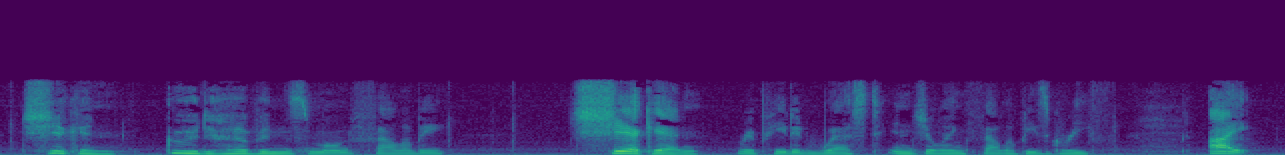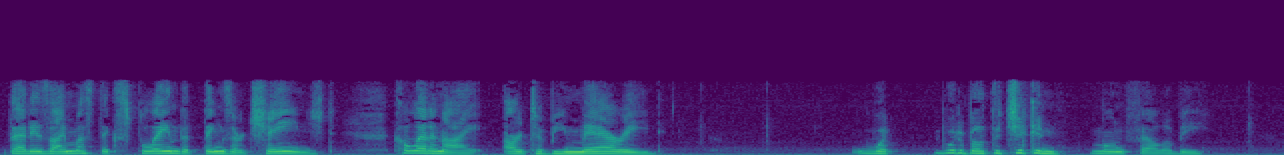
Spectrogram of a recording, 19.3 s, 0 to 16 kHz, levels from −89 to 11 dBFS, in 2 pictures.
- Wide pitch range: No, average, 3.8 semitones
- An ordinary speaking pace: No, slow, 110 wpm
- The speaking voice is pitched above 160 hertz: Yes, medium, 185 Hz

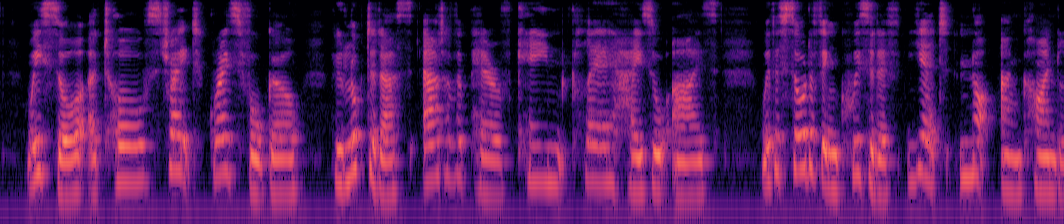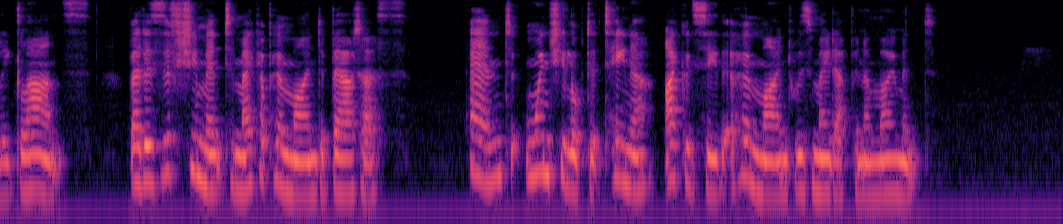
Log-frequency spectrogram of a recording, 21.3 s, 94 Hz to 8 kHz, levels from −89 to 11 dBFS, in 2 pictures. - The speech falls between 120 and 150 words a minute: No, average, 165 wpm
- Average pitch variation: No, wide, 6.8 semitones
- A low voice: No, high, 220 Hz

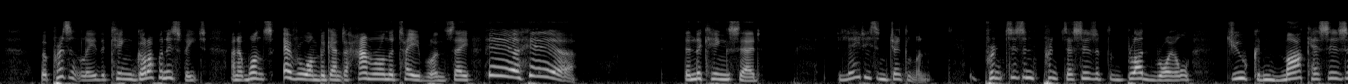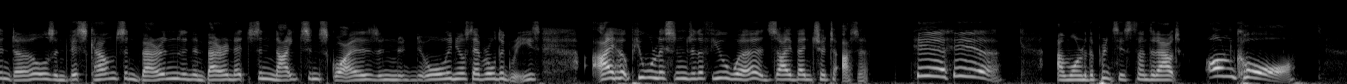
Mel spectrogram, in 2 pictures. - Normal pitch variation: Yes, average, 4.7 semitones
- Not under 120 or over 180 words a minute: No, average, 190 wpm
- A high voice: Yes, high, 240 Hz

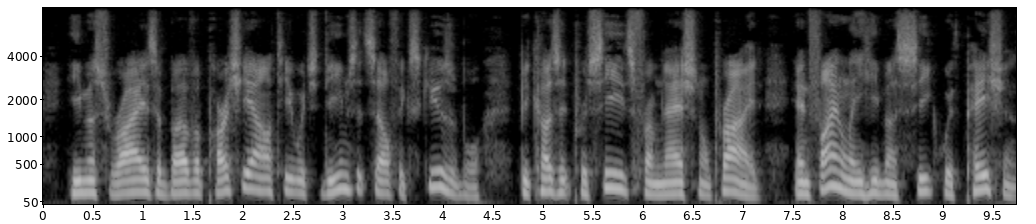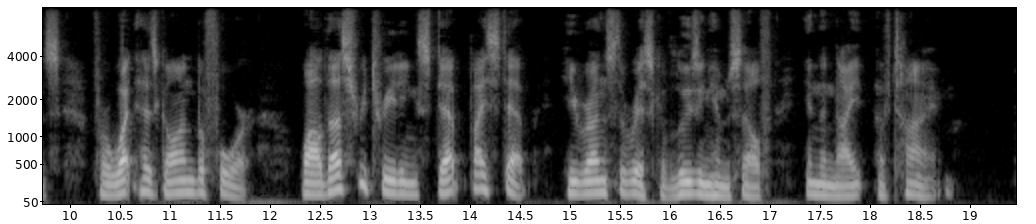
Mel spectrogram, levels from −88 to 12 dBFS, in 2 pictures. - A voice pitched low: Yes, low, 130 Hz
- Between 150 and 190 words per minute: No, average, 140 wpm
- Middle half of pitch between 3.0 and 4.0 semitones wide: Yes, average, 3.6 semitones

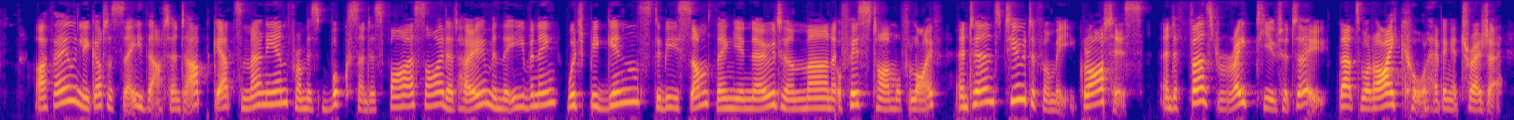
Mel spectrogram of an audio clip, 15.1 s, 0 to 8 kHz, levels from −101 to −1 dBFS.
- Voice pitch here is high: Yes, high, 245 Hz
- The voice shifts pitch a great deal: Yes, wide, 5.9 semitones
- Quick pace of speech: Yes, fast, 220 wpm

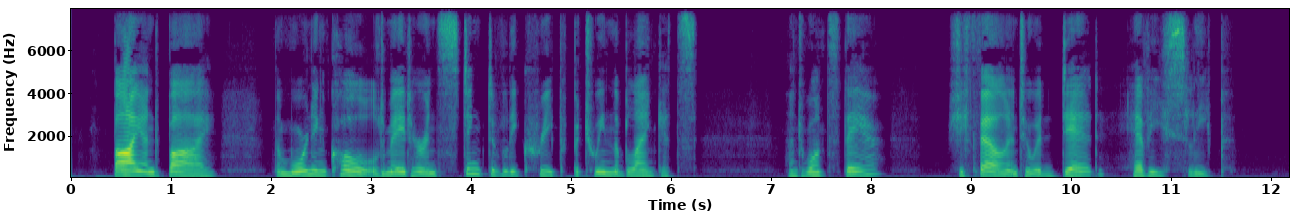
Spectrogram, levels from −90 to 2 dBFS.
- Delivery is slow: Yes, slow, 115 wpm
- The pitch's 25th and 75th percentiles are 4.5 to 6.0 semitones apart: No, average, 2.9 semitones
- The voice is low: No, medium, 165 Hz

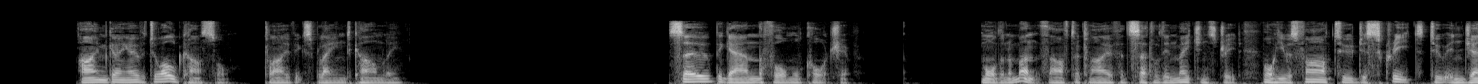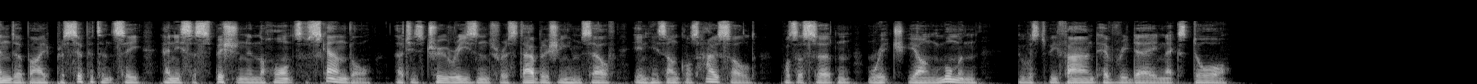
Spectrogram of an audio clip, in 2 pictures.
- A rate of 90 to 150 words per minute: Yes, average, 140 wpm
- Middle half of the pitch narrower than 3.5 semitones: Yes, average, 2.8 semitones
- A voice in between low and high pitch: No, very low, 85 Hz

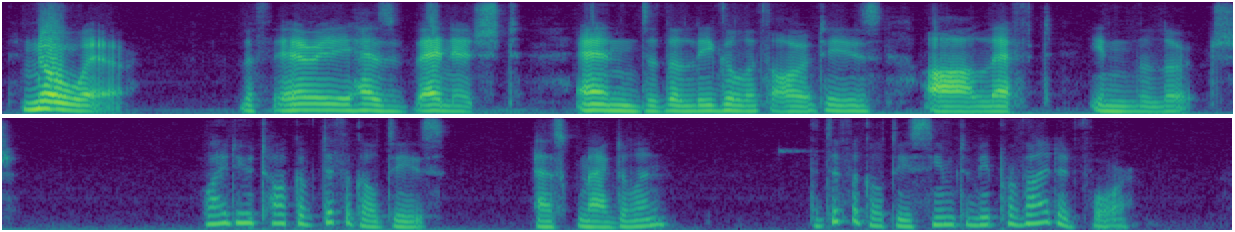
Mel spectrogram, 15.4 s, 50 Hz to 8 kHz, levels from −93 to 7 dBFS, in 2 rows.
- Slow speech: Yes, slow, 115 wpm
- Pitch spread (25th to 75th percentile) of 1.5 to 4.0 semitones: No, average, 5.3 semitones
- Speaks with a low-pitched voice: No, medium, 150 Hz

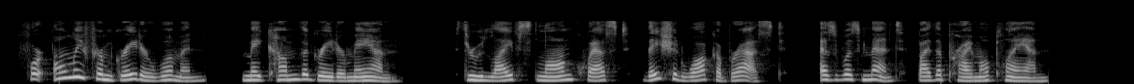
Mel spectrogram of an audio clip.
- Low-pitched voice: No, high, 195 Hz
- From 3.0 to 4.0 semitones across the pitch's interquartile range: Yes, average, 3.4 semitones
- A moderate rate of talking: No, slow, 130 wpm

